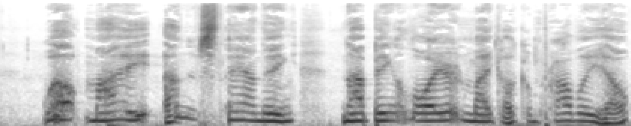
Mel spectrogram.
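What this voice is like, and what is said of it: Strained, hoarse voice. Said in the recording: “Sorry about my voice,”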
